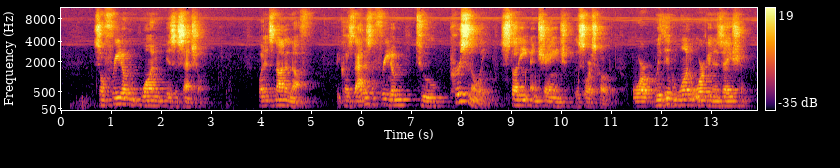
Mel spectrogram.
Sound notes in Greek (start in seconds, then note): none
